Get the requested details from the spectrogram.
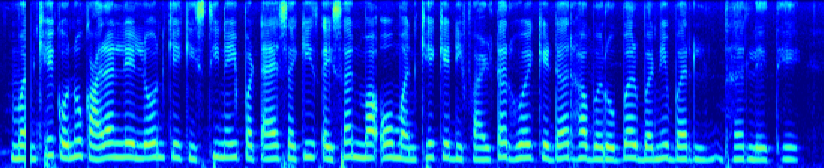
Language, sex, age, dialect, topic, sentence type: Chhattisgarhi, female, 18-24, Western/Budati/Khatahi, banking, statement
